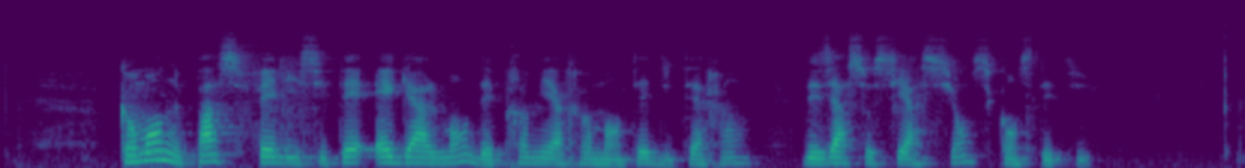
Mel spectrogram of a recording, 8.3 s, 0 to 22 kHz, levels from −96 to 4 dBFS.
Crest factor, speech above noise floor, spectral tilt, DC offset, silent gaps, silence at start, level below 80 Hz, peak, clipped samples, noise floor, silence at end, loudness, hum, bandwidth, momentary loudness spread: 22 dB; 45 dB; -7 dB/octave; under 0.1%; none; 0.8 s; -80 dBFS; -22 dBFS; under 0.1%; -87 dBFS; 1.05 s; -43 LUFS; none; 9.6 kHz; 16 LU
